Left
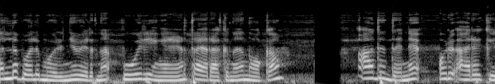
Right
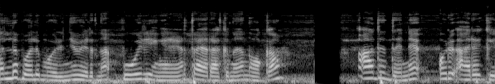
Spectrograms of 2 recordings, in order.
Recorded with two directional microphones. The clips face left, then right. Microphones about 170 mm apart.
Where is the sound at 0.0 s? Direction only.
30° left (ahead or behind).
